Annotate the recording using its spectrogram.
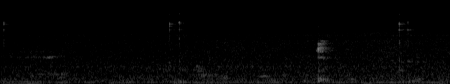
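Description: Computer mouse clicking a few times over a faint hum, including a quick double click just before the middle and a louder click near the end.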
